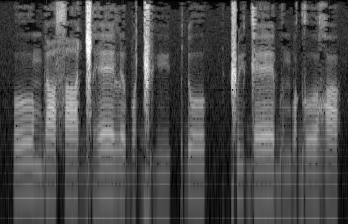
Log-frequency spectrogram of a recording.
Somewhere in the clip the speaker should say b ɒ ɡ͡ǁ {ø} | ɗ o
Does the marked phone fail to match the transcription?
yes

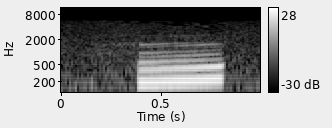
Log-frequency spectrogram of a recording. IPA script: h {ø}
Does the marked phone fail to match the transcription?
no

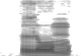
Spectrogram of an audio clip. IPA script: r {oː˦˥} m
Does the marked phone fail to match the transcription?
yes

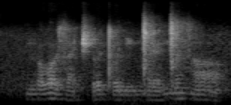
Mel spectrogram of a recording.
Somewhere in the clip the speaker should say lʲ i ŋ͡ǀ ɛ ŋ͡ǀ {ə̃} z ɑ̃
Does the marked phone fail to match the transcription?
no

